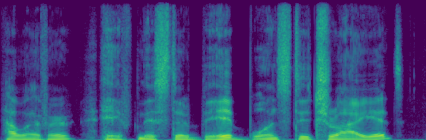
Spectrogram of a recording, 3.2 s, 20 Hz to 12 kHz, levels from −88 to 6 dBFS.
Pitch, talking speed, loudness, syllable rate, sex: 105 Hz, 150 wpm, -18 LUFS, 3.7 syllables/s, male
